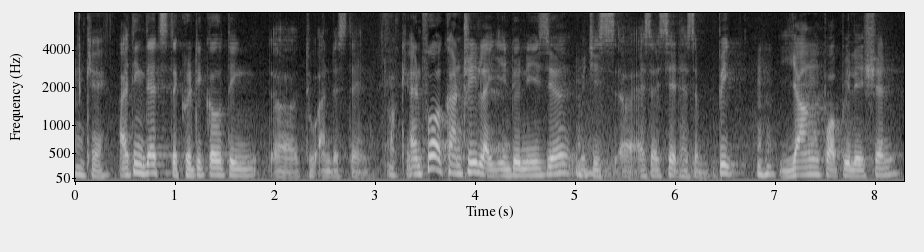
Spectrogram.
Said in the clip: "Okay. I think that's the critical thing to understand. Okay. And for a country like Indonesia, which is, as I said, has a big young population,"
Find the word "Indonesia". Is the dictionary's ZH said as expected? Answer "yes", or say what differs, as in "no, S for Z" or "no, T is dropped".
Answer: no, Z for ZH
